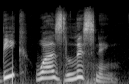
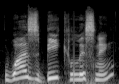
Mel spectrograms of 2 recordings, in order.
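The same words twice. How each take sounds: First: Flat statement read out slowly. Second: Slow question, rising at the end; read as a question. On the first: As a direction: read it as a plain statement, falling at the end. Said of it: "Is this a declarative sentence?". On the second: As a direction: ask it slowly, voice going up on "listening". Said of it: "Is this an interrogative sentence?". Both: Shown as a demonstration.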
